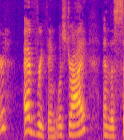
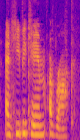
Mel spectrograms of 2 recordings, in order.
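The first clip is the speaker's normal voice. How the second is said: ordinary delivery, nothing marked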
